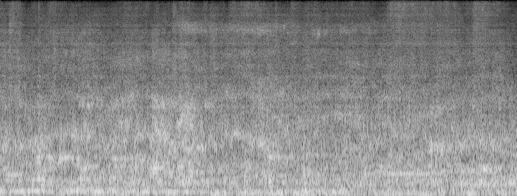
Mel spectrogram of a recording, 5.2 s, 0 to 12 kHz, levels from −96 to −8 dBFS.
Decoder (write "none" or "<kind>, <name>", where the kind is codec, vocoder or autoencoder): codec, HILCodec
